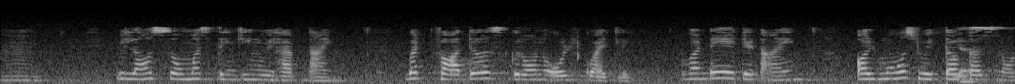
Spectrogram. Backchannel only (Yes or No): No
